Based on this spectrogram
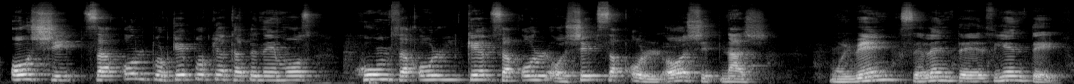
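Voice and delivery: ordinary delivery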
